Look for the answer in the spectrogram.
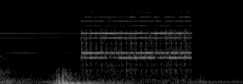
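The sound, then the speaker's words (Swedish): A telephone bell rings loudly in one sustained burst of just over a second, bright and metallic, an incoming call to the call-in show Ring UP, preceded by a brief low thump and followed by quiet. “Ja så, det ringer, det oh, ringer.”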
